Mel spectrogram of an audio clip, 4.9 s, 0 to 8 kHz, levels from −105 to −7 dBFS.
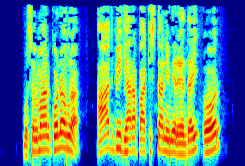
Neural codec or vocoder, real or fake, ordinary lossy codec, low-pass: autoencoder, 48 kHz, 128 numbers a frame, DAC-VAE, trained on Japanese speech; fake; MP3, 32 kbps; 7.2 kHz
